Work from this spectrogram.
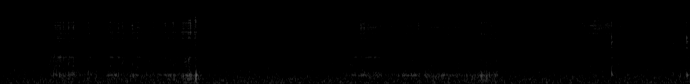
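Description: A hollow coconut shell hamster hideout is held in the hands and tilted to show the underside of its shell stand, while fingernails scratch and tap the stand base. Soft, bright scratching comes in short bursts, with a few sharp taps standing out, the loudest near the two-second mark.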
